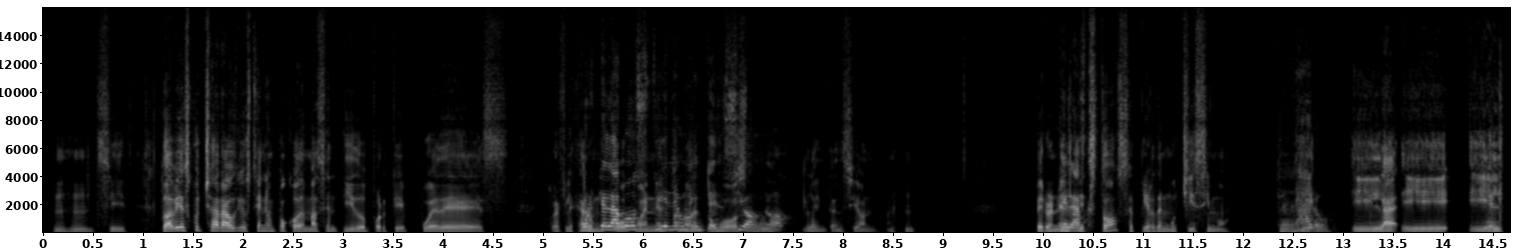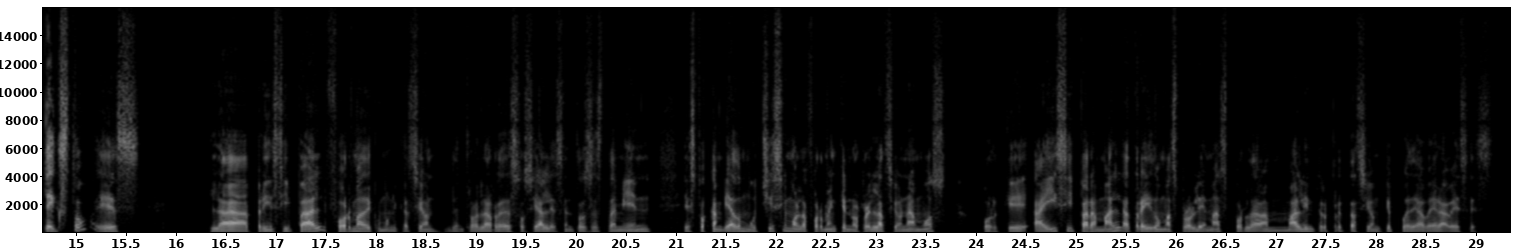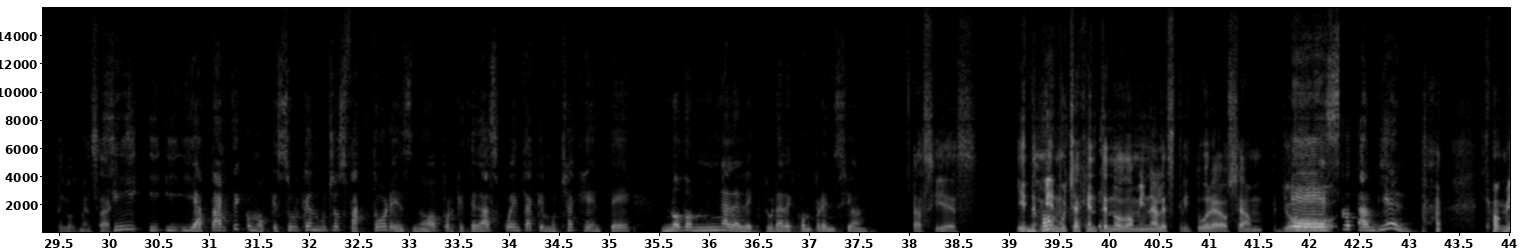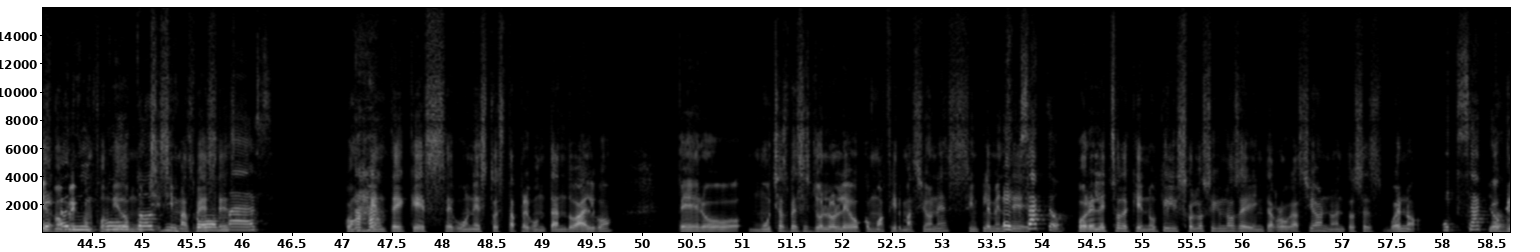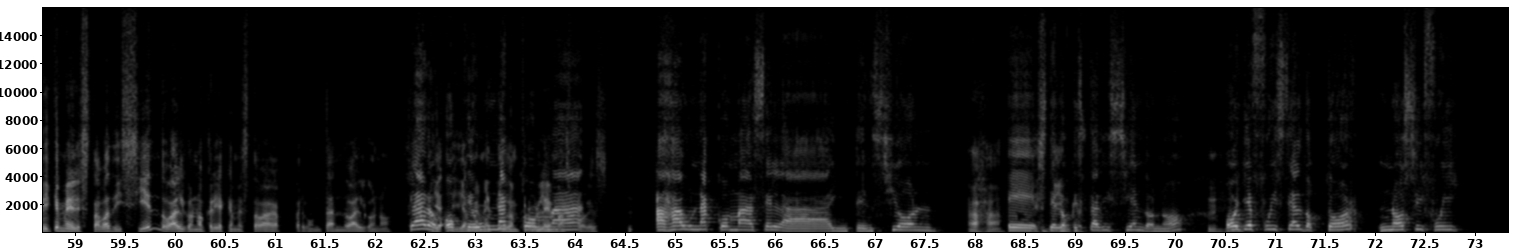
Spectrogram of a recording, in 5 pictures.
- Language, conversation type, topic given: Spanish, podcast, ¿Cómo cambian las redes sociales nuestra forma de relacionarnos?
- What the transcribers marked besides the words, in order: other background noise; chuckle; chuckle; chuckle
